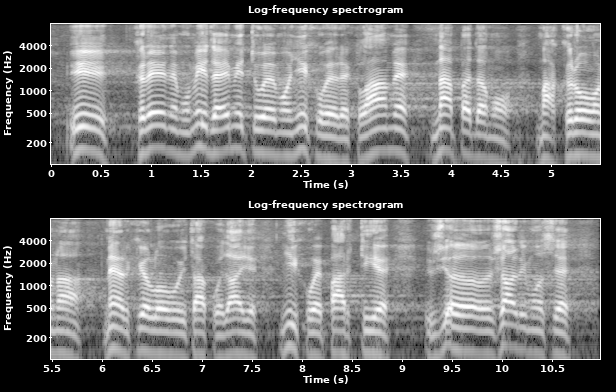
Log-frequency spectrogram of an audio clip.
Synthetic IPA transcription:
i | kɾeːne̞momiːd̪aemit̪uje̞mo̞ɲixo̞ʋe̞ɾeklaːme̞napad̪amo̞ | makɾoːna | meɾkelo̞ʋuit̪ako̞d̪aʎe̞ | ɲixo̞ʋe̞paɾt̪ije̞ | ʒalimo̞se̞

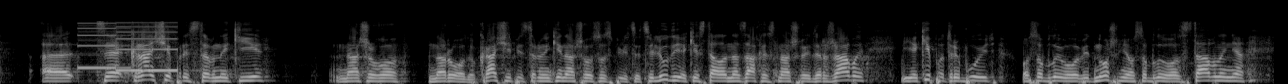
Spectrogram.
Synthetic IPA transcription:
t̪sɛkɾɑʃʲt͡ʃipɾɪt̪st̪ɐwnɪki | nɑʃɔɦɔ | nɐɾɔd̪ʊkɾɑʃt͡ʃipʲit̪st̪ɐwnɪkinɑʃɔɦɔsʊsʲpʲilʲst̪ʋɐt̪ɛlʲud̪ɪjɐkʲist̪ɑlˠɪnɐzɑxɪst̪nɑʃɔjid̪erʒɑʋɪ | ijɐkʲipɔt̪ɾebujʊtʲ | ɔsɔblˠɪʋɔɦɔʋʲid̪nɔʃenʲːɐɔsɔblˠɪʋɔɦɔst̪ɑʋlˠenʲːɐ

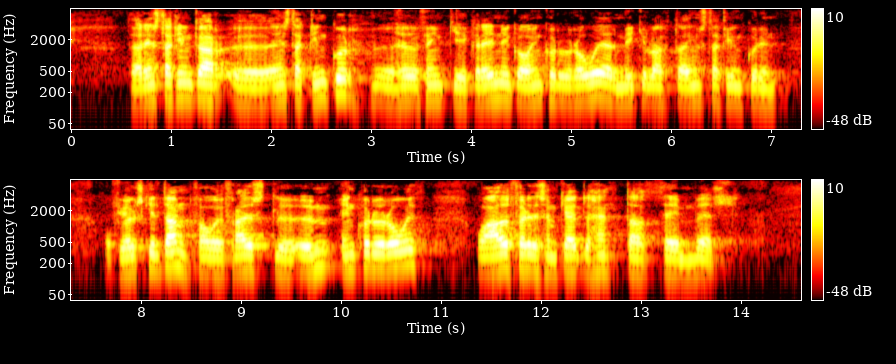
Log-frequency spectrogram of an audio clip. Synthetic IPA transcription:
θɛɣaɾejnst̪akliŋkaɾejnst̪akliŋkʏɾ̥ɦɛvʏfejɲcɪkɾeːjniŋkawejŋkʰvɛɾvʏɾoːwɪɛɾmɪːcɪlvaxt̪aðejnst̪akliŋkʏɾɪn | ɔwfjœlscɪlt̪anfaːwɪfɾajðst̪lʏʏmejŋkʰvɛɾvʏɾoːwɪðɔɣaðfɛɾðɪsɛmcaːjt̪ʏɦɛn̥t̪aðθejmvɛːl̥

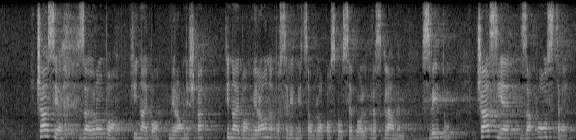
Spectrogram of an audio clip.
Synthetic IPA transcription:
t͡ʃasjɛzaɛwɾoːpɔkʰinajbomiɾawniʃkakinajbomiɾawnapɔsɾeːd̪nit̪sawblɔːkɔwskɔwsɛbolɾasklaːwnɛmsʋeːt̪u | t͡ʃasjɛzaoːst̪ɾɛ

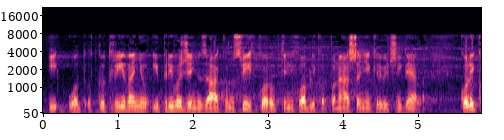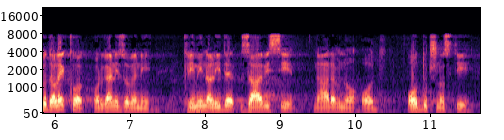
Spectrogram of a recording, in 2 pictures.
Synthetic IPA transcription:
iuot̪kɾiːʋaɲuʔipɾiʋo̞d͡ʑe̞ɲuzaːko̞nusʋiːxko̞ɾupt̪iʋnixo̞blikapo̞naːʃaɲakɾiʋit͡ʃniɣd̪e̞ːlˠa̰ | ko̞liko̞d̪ale̞ko̞oɾɡanizo̞ʋani | kɾiminalid̪ezaːʋisi | naːɾaʋno̞ʔod̪ | o̞d̪lˠut͡ʃnost̪i

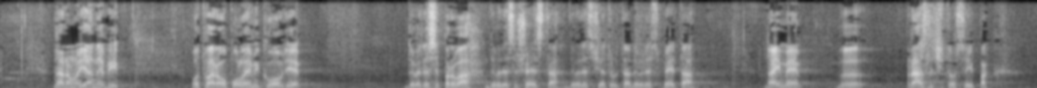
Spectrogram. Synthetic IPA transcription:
naːɾaʋno̞jaːne̞bi | o̰t̪ʋaːɾaopole̞mikuo̞ːʋd̪je̞ | d̪e̞ʋe̞d̪e̞set̪̚pr̩ʋad̪e̞ʋe̞d̪eset̪ʃeːst̪ad̪e̞ʋe̞d̪eset̪t͡ʃe̞t̪ʋɾrt̪ad̪eʋe̞d̪e̞set̪̚pe̞ːt̪a | nʔa̰ime̞ | ɾaːzlit͡ʃi̥t̪ose̞ipak

